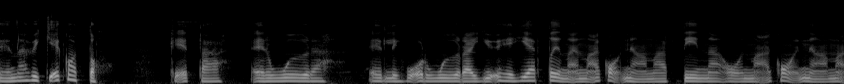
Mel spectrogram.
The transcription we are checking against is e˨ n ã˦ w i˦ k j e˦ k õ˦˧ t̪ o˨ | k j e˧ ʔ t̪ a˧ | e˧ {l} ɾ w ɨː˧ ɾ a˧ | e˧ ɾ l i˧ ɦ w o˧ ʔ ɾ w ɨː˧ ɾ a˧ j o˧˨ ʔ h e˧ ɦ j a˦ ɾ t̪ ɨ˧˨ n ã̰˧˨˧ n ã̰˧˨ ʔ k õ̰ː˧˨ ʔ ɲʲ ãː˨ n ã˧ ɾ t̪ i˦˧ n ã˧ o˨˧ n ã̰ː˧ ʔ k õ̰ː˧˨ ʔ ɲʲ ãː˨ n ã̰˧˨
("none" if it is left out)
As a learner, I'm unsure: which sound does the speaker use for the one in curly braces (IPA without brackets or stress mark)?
none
